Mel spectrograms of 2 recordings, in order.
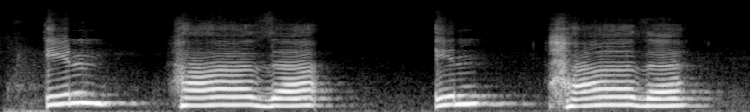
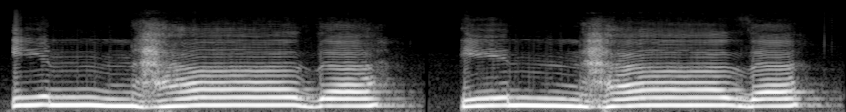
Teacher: Yang benar tunaikan makhraj nun sehingga ada suara aliran. Karena nun ini bersifat selain bersifat ghunah juga bersifat bahiniah atau tawassut.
